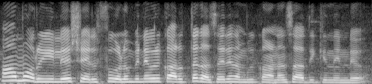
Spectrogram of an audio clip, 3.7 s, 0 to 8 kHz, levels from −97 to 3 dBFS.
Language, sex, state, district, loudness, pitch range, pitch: Malayalam, female, Kerala, Kollam, -14 LUFS, 225-280 Hz, 255 Hz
